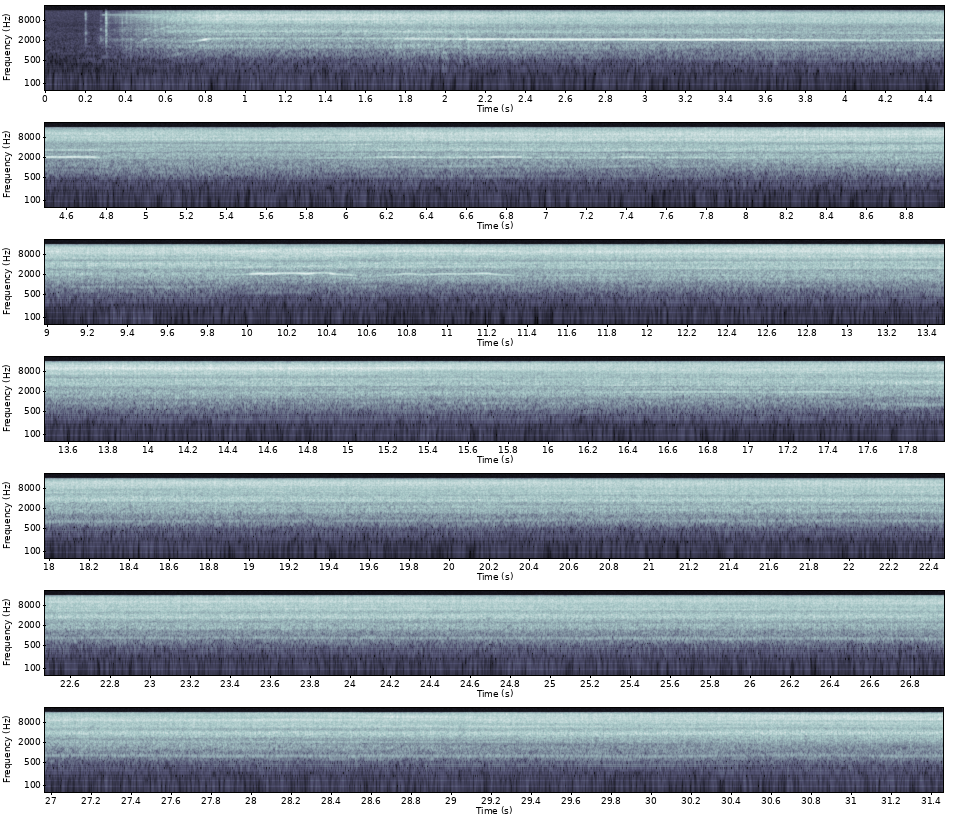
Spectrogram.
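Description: Cordless DEKTON battery chainsaw cutting through a thick log, its electric motor and chain whining continuously as the chain chews through the wood. The cut starts about half a second in; the high whine wavers in pitch through the first dozen seconds, then settles to a lower, steady tone.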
